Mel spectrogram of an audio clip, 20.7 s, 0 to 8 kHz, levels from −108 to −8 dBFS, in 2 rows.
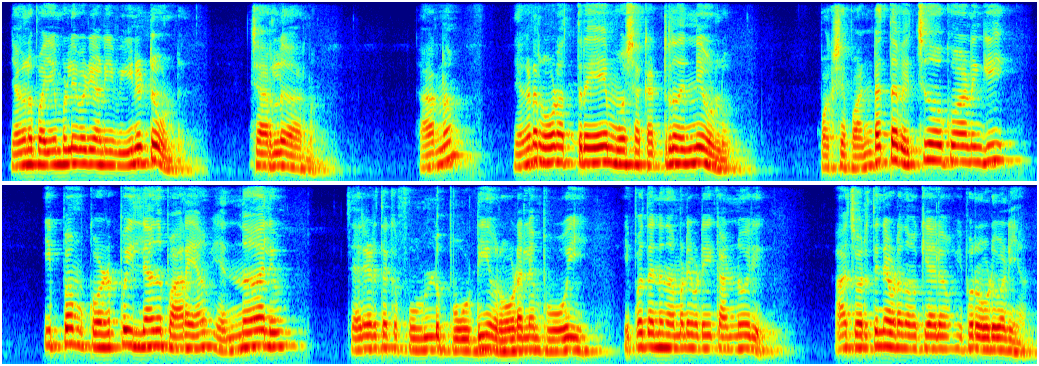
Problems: none marked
